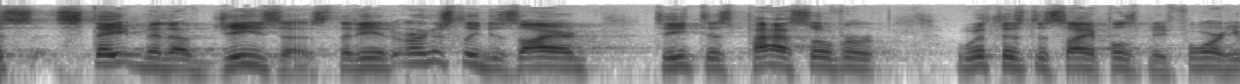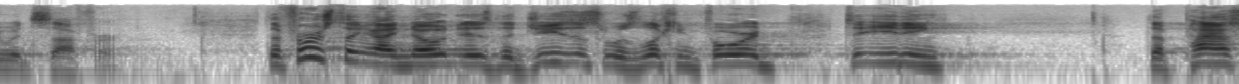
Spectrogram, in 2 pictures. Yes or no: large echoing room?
yes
